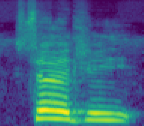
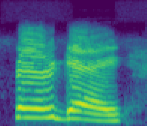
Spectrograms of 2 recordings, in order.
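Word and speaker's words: Sergei: putin's chief of staff sergi ivanov sergey they don't use the soft g like that in russia everything's hard including the vodka okay so sorry sergey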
